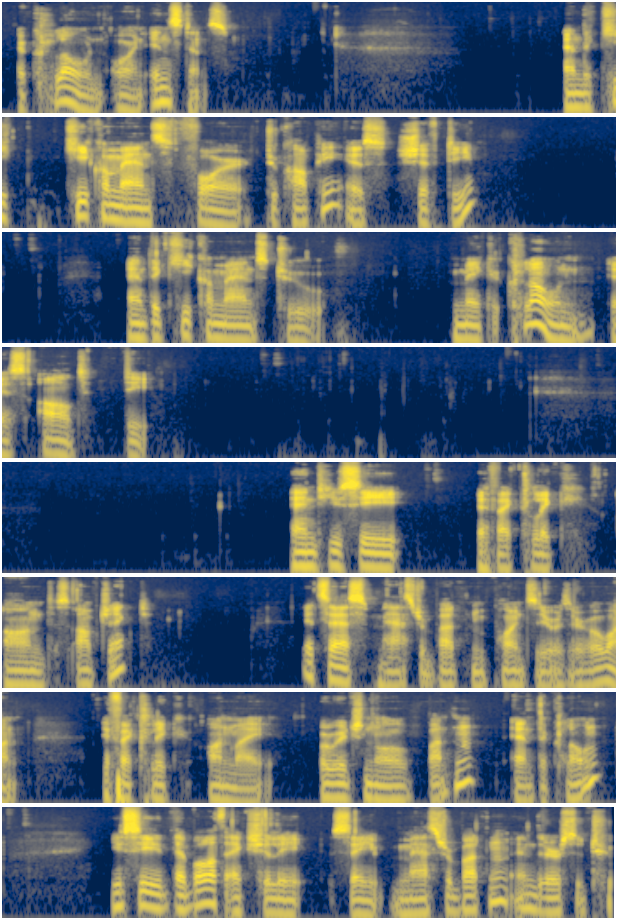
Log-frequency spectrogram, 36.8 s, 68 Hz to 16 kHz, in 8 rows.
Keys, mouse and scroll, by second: 5.4 KP_7, 7.6 shift+d, 9.4-12.1 drag, 14.5 alt+d, 15.8-17.1 middle drag, 28.3-30.1 drag, 31.4-34.6 drag.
